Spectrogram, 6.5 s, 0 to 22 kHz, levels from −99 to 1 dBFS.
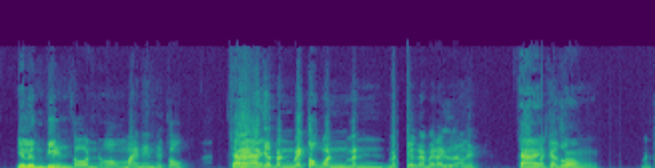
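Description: Intermittent contact at 3.92 to 4.10 s: a loose plug or cable connection briefly opens, and the speech drops out for about 120 ms. Crackle marks both edges of the gap as the contact breaks and remakes, with faint hiss left while the line is open.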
